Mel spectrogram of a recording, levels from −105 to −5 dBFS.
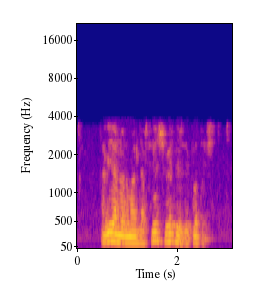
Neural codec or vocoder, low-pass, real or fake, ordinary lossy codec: none; 3.6 kHz; real; Opus, 24 kbps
